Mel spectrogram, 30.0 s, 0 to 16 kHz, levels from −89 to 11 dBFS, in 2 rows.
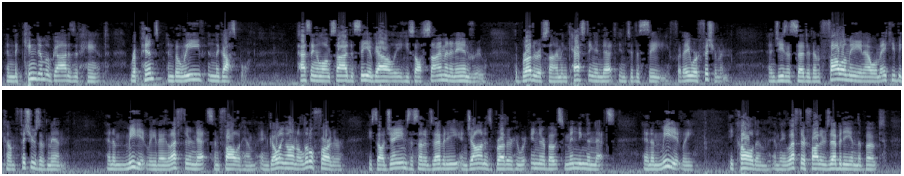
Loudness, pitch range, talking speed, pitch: -12 LUFS, 145-170 Hz, 205 wpm, 155 Hz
